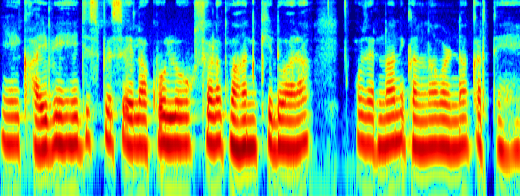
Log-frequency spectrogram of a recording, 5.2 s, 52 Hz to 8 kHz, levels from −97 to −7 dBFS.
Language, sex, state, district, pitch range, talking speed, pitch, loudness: Hindi, female, Goa, North and South Goa, 185-200 Hz, 195 wpm, 195 Hz, -17 LUFS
